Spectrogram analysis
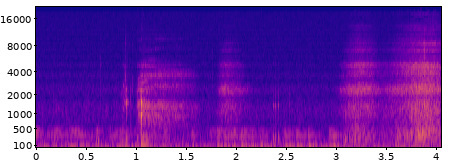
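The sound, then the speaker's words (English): A sharp, breathy inhale is drawn right into a microphone. Several noisy breath sounds occur, the longest and fullest near the end, with a faint click earlier. “Bro, you just inhaled in the mic.”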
